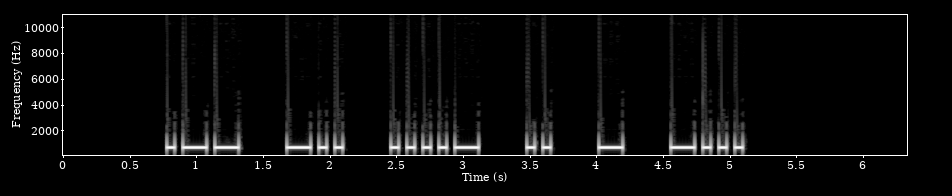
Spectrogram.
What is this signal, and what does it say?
Morse code, heard as a keyed tone, about 19 wpm, spaced as for 14 wpm, 700 Hz. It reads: WD4ITB
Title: 207 Lesson 33g - Letter j - Call Signs 20wpm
